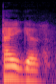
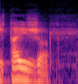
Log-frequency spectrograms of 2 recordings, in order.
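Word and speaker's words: tiger: مع الاستبعاد نستبعد طبعا هذه الكلمات كما في المثال كلمة تايجر، ما أقولش تايجر. لاحظ إن الجيم هنا الجي اتنطقت جيم.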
